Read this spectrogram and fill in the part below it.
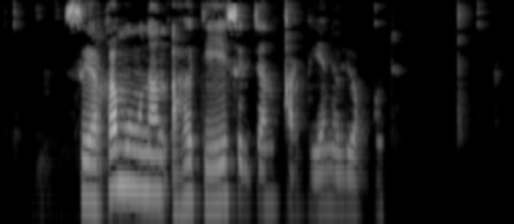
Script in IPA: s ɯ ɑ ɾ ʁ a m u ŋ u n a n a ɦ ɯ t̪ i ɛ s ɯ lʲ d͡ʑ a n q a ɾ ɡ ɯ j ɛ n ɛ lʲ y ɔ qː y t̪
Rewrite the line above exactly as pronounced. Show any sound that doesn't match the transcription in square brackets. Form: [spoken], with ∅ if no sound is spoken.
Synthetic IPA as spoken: s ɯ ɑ ɾ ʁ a m u ŋ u n a n a ɦ ɯ t̪ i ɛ s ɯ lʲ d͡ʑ a n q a ɾ ɡ ɯ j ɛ n [œ] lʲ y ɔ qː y t̪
